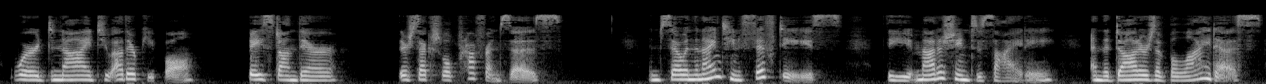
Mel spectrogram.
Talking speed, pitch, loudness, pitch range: 115 wpm, 210 Hz, -16 LUFS, 200-230 Hz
